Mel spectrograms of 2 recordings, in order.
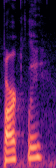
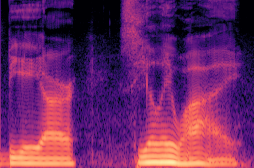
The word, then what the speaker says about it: Barclay: How does he spell it, Barkley? B-A-R-K-E. They spell it different. His is B-A-R-C-L-A-Y. Oh, well, So really it's Barclay. Hey, Barclay. They say Barkley.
